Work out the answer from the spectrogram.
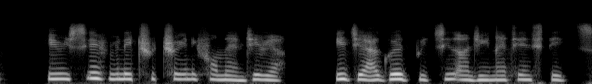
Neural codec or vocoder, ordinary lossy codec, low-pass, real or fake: codec, 16 kHz, about 1 kbps, DyCAST, with the encoder's durations; none; none; fake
